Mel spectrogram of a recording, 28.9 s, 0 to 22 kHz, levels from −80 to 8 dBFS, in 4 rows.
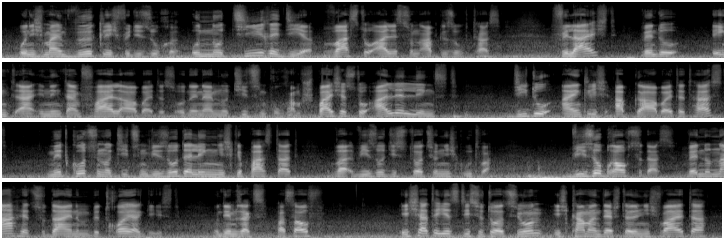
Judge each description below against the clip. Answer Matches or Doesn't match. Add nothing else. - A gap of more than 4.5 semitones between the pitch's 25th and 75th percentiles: Doesn't match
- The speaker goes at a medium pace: Matches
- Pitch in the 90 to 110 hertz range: Doesn't match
